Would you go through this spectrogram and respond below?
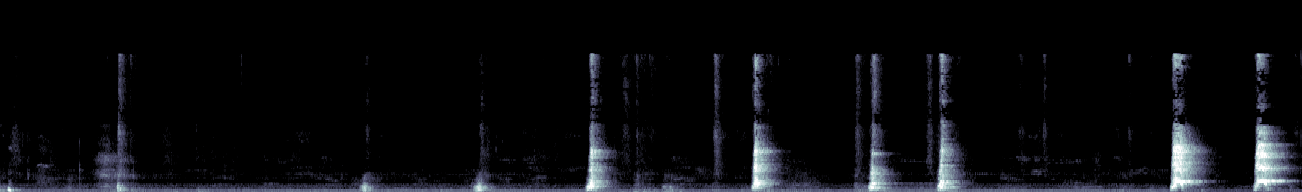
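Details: Eight-week-old Chihuahua puppies yapping in short, sharp, high barks, scattered irregularly at first and growing louder and closer together toward the end, with a steady low hum running underneath throughout.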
